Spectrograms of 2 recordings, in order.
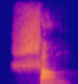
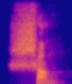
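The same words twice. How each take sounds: First: The vowel is an open a sound. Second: The vowel is an open a sound.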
